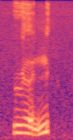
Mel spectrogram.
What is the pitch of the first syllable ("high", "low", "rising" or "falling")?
low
